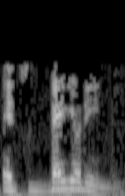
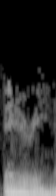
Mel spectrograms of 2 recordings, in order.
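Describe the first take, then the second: First: Bellorin with stress on the last syllable, "rin"; native Spanish pronunciation. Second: Bellorin repeated, stress moved to the last syllable "rin"; host carefully copying the Spanish stress on Bellorin. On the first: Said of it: "you say it for me again". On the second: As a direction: echo Bellorin back, trying the stress on "rin". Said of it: "I knew I had the wrong emphasis". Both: Shown as a demonstration.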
